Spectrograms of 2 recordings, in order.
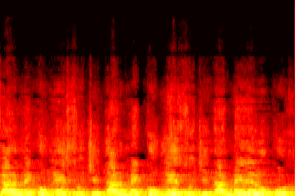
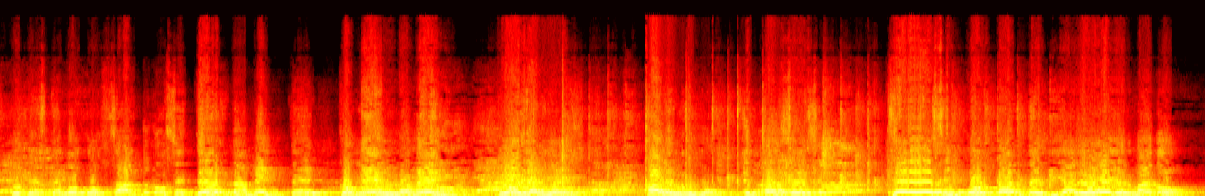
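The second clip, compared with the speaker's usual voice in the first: louder, rising preacher's call to praise; full-force preaching; 4 semitones higher, 6 dB louder than usual. Acted. Pastor urging the church to praise the Lord, loud preaching. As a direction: lift the congregation up loud.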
